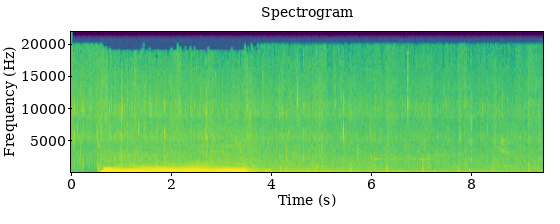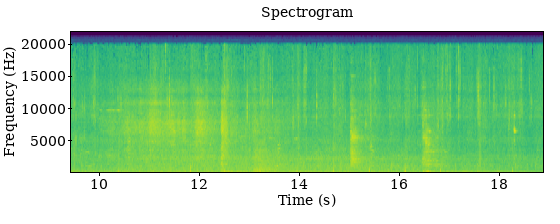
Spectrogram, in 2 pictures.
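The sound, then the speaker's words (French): Sea and harbour ambience in Marseille: a steady wash of water noise runs throughout, with a low, horn-like chord of sustained tones sounding over the first few seconds. “Devant moi, il y a la mer. Je regarde mes pieds. On va partir bientôt.”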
